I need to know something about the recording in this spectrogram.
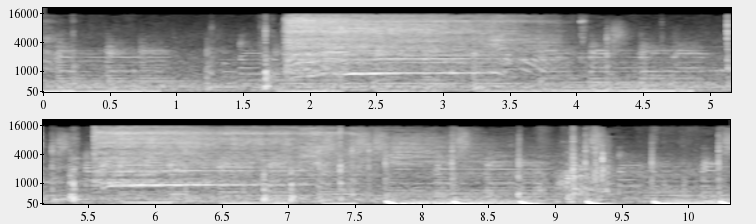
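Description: Phillips screwdriver turning out the screws of a plastic air filter housing lid, in three short spells, over background music with a steady beat that grows stronger near the end.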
